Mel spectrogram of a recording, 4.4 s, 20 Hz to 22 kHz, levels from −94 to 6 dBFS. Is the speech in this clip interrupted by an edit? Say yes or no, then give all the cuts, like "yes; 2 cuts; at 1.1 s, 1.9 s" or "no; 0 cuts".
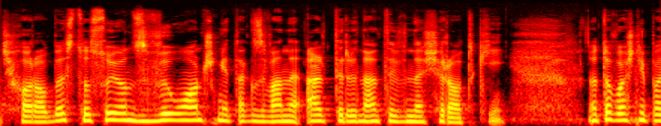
no; 0 cuts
